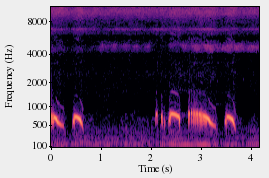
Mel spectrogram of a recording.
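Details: Spotted dove call meant to attract wild doves. It holds two falling coos, then short stuttered notes, a long drawn descending coo and a last falling note, over faint low background noise.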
